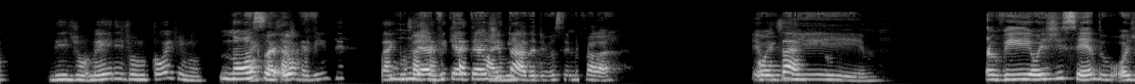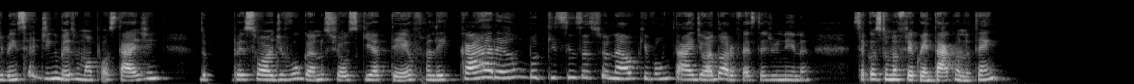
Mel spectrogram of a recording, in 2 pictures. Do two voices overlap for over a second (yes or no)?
yes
